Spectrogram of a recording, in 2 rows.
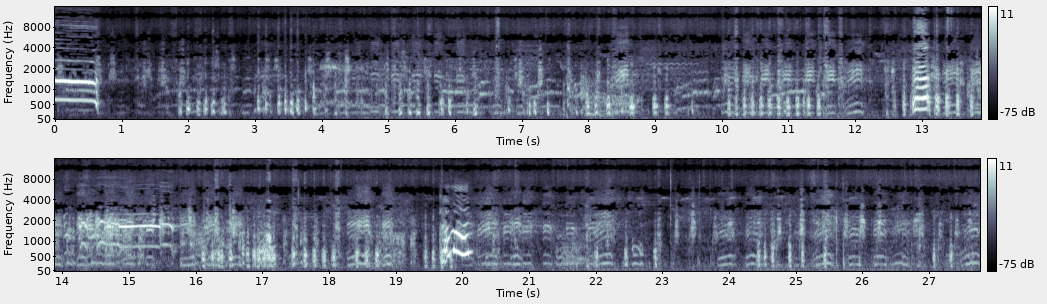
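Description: A mixed flock of ducks and chickens feeding together: a dense patter of bills dabbling and pecking in feed, mixed with quacks and clucks. Two louder calls stand out, about 13 seconds in and again about 20 seconds in.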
